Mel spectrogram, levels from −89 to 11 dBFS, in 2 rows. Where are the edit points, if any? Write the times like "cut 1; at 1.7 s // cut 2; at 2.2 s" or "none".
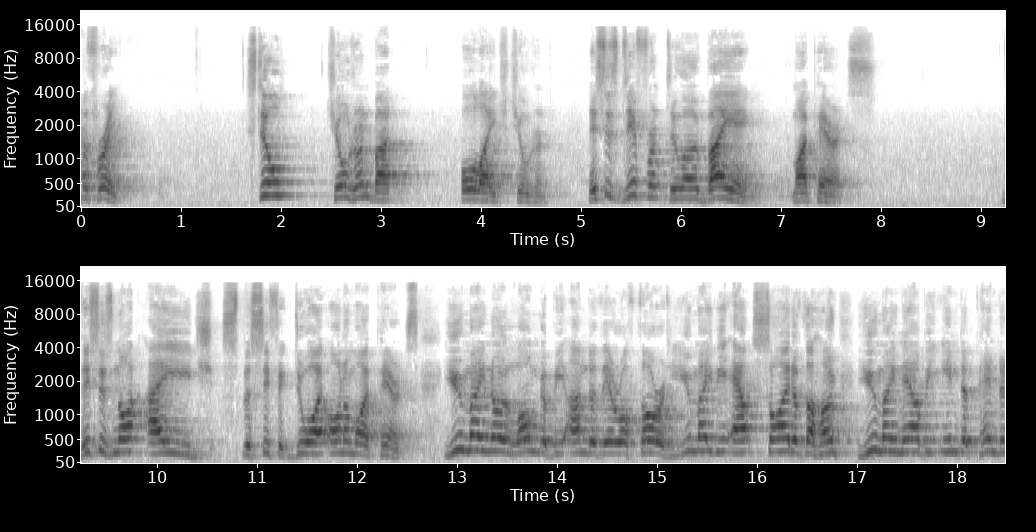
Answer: cut 1; at 5.0 s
